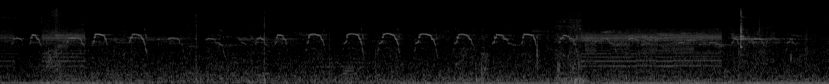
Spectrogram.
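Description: A songbird singing a rapid run of high, arched whistled notes, about four a second, for around five seconds.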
